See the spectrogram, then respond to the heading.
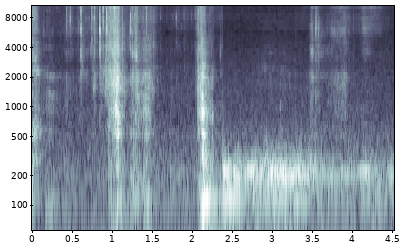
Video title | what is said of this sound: BÖREKLERİNİZİ BU ŞEKİLDE YAPIN❗️HEM PRATİK HEM ÇITIR ÇITIR SADECE 3 MALZEMEYLE 1 TEPSİ DOLUSU BÖREK | صدای کرنش رو شنیدیم ببین چطوره میبینی که داره پوسته پوسته میشه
